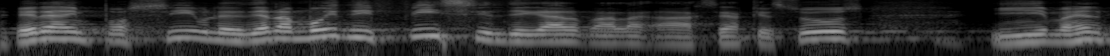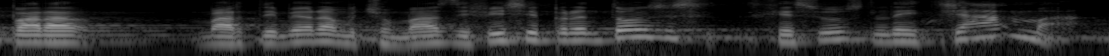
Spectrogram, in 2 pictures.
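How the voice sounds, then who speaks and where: Man, pastor, slightly high voice, animated sermon storytelling, long reverb of a hall. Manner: storytelling, animated retelling of scripture.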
